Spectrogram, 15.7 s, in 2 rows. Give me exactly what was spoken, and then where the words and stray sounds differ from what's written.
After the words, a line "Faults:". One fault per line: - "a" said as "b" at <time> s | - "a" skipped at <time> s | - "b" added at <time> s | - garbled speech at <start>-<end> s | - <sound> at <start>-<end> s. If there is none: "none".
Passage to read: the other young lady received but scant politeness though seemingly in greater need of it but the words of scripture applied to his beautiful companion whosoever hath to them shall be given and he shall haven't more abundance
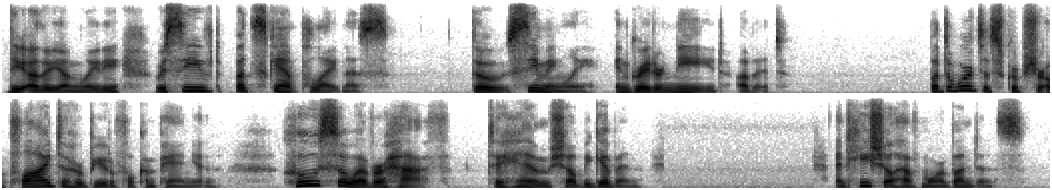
the other young lady received but scant politeness though seemingly in greater need of it but the words of scripture applied to her beautiful companion whosoever hath to him shall be given and he shall have more abundance
Faults:
- "his" said as "her" at 8.4 s
- "them" said as "him" at 11.6 s
- "haven't" said as "have" at 14.6 s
